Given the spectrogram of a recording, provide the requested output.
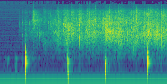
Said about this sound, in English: I want you to take it and just start clapping.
